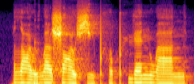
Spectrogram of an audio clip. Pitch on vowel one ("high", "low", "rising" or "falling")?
falling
